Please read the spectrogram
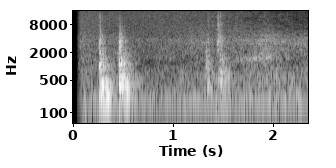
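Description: Two quick knocks close together, then a fainter one about a second later, over a steady low hum.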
